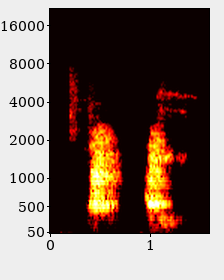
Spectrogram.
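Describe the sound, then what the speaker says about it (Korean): A dog barks twice outside a window, two short muffled woofs at a distance, faint and alone. "이렇게 개가 짖죠?"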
